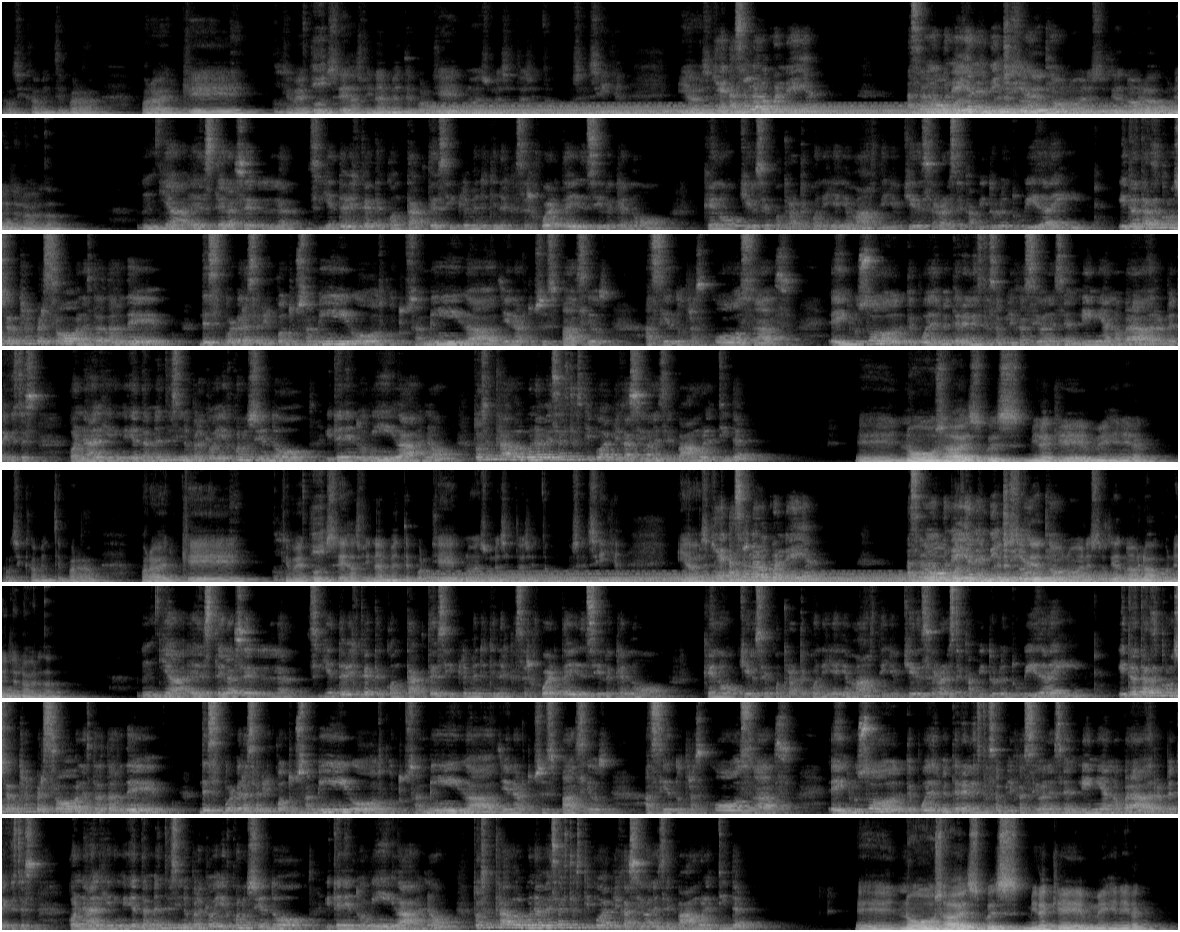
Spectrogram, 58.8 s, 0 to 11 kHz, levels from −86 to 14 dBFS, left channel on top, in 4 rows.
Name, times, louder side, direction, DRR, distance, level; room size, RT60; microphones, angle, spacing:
voice 1, 0.1-1.1 1.7-3.0 3.5-7.7 8.4-9.7 11.5-15.4 54.8-58.3, right 1 dB, 75° right, 2 dB, 0.5 m, -26 dB
sound 1, 5.2-14.8, equal, 85° left, 1.0 m, -34 dB
voice 2, 8.9-10.2 11.3-13.4 16.4-22.9 23.5-28.2 28.7-31.4 31.9-47.8 48.2-53.3, equal, 30° right, -2 dB, 0.8 m, -33 dB
2.7 x 2.6 x 2.8 m, 0.95 s
head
